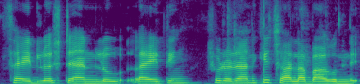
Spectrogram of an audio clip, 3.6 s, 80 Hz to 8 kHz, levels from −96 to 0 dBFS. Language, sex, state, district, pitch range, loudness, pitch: Telugu, female, Andhra Pradesh, Annamaya, 180-195 Hz, -16 LUFS, 185 Hz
